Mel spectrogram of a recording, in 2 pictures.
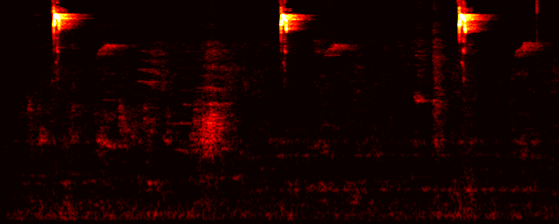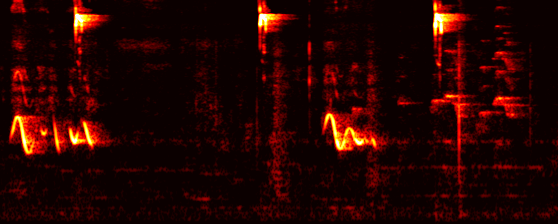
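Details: Kemade fledgling still being hand-fed, begging: scattered short bursts of downslurred chirps mixed with sharp high ticks, roughly every two seconds, with quiet gaps between.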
